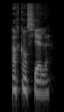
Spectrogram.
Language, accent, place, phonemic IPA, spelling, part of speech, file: French, France, Lyon, /aʁ.kɑ̃.sjɛl/, arcs-en-ciel, noun, LL-Q150 (fra)-arcs-en-ciel.wav
- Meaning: plural of arc-en-ciel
